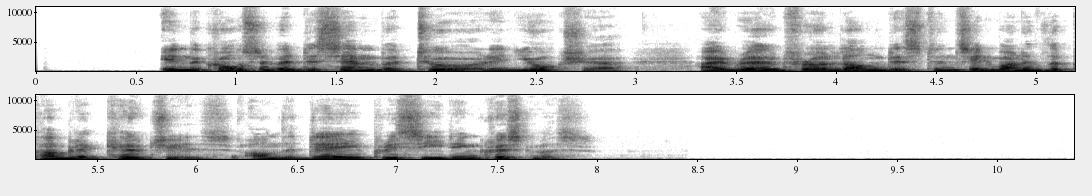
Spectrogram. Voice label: male speech english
